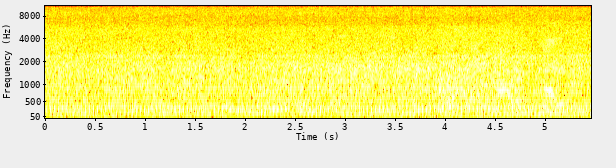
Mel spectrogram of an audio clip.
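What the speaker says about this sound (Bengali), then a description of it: "ফাইনাল ওয়াশটা দিয়ে নিচ্ছি আমরা।" A Suzuki Gixxer motorbike gets its final wash at a cleaning service, a loud, unbroken hiss of spraying water that runs the whole time.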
